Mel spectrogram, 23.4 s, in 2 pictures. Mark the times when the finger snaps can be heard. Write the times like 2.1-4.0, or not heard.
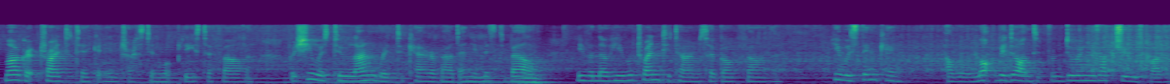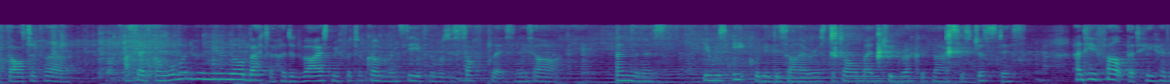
20.0-21.4.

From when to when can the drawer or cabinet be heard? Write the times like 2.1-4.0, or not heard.
not heard.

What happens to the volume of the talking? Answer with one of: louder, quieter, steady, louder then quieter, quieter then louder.
steady.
